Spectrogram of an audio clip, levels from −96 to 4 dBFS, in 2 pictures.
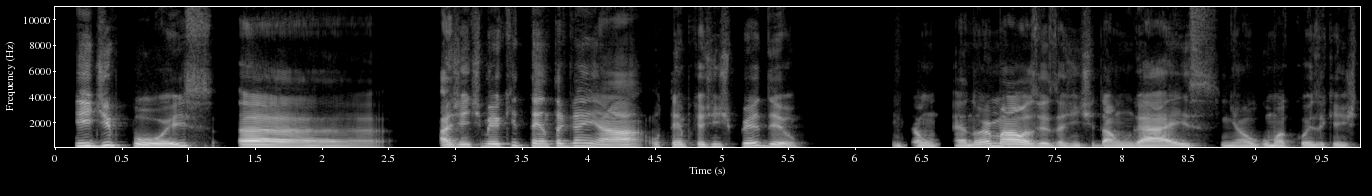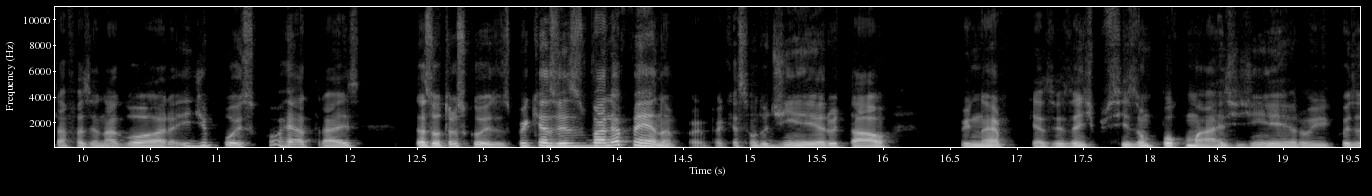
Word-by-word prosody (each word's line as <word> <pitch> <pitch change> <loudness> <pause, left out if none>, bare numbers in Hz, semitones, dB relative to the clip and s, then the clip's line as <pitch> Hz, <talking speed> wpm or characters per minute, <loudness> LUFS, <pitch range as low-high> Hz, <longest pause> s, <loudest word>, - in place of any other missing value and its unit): e 210 +1 +5
depois, 220 - +3 0.2
hã, 120 -8 +4 0.4
a 145 +2 +4
gente 155 +3 -2
meio 180 -1 +3
que 230 +6 -6
tenta 200 -4 +1
ganhar 175 -7 +2
o 155 - -8
tempo 150 -1 -2
que 155 - -2
a - - +2
gente 160 +1 -7
perdeu. 170 - +1 0.7
Então 115 -1 -4
é 125 - 0
normal, 175 +4 +6
às 135 -4 +4
vezes 125 -2 0
a - - 0
gente 120 0 -6
dar 115 0 +1
um 115 0 -2
gás 115 +1 +2
em 110 0 -4
alguma 110 0 -1
coisa 110 -1 -3
que 110 - -9
a - - -1
gente 100 -1 -9
tá - - -10
fazendo 115 +3 -8
agora 120 -1 -3
e - - -9
depois 185 -10 -5
correr 175 +5 -8
atrás 105 -3 -5 0.4
das 120 0 +2
outras 160 +9 -1
coisas. 110 - -3
Porque 205 - -5
às 220 - +4
vezes 200 +1 +2
vale 225 +3 +2
a - - +4
pena, 210 - +1
pr - - -19
pra 100 - -16
questão 115 +3 -10
do 115 - -4
dinheiro, 120 -1 0
e - - -3
tal, 110 +2 -2 0.5
né. 100 +5 0
Porque 145 - -16
às 90 +1 -7
vezes 95 0 -5
a - - +2
gente 100 0 -3
precisa 105 0 -6
um - - +3
pouco 110 -1 -1
mais 95 -2 -2
de 100 - -15
dinheiro 105 -4 -3
e 110 -1 -7
coisa 105 +1 -6
120 Hz, 210 wpm, -25 LUFS, 110-160 Hz, 0.7 s, normal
